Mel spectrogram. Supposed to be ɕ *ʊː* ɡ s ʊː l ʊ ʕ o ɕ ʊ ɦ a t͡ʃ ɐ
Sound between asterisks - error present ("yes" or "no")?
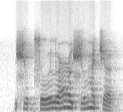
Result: no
